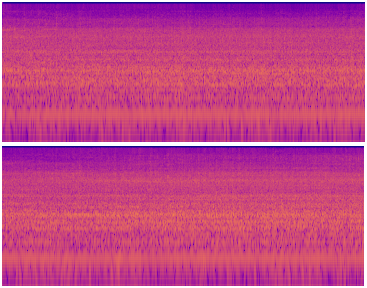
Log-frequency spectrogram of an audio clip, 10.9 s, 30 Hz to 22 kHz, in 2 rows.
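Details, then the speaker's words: Circa-1952 Austin 6-cylinder petrol truck just revived after about 20 years standing: steady low idle, even settled beat, no ticking; normal idle, owner unsure of a slight miss, notes bad-smelling exhaust, hears no burnt valve, found a lead pulled from the distributor cap. "I may be able to hear a slight miss, I'm not sure, but that's just unbelievable. She's got bad breath, but that's expected."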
